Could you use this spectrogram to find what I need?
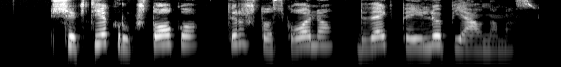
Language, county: Lithuanian, Utena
